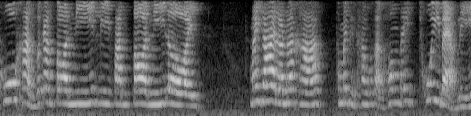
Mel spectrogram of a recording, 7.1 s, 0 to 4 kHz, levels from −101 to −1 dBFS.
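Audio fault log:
No fault is heard in this speech clip.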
